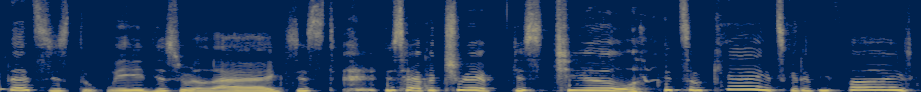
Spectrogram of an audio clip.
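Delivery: laughing reassurance. Retold or imitated. Son laughing as he calms his high parents. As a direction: tell them to chill while laughing. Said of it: "I was laughing".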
